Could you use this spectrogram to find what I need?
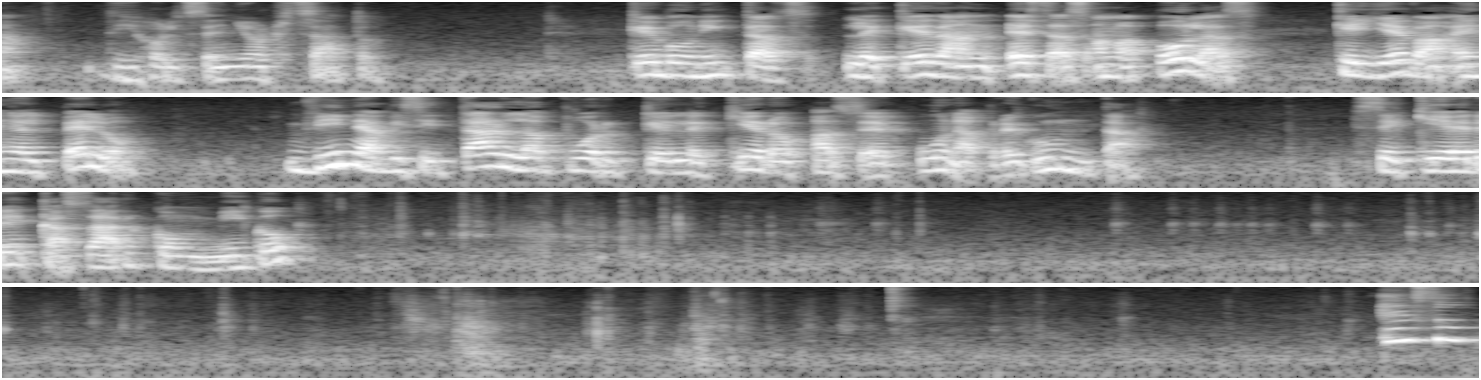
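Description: A woman reads aloud calmly and expressively, close by.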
